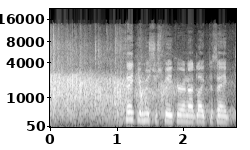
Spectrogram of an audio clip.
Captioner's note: some Applause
